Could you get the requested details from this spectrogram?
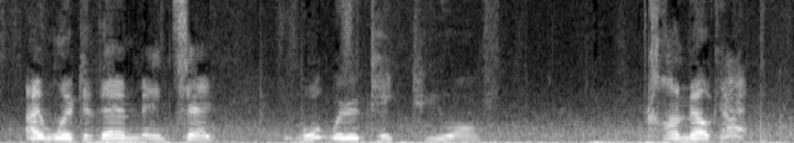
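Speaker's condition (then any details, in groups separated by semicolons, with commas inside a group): Cerebral palsy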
